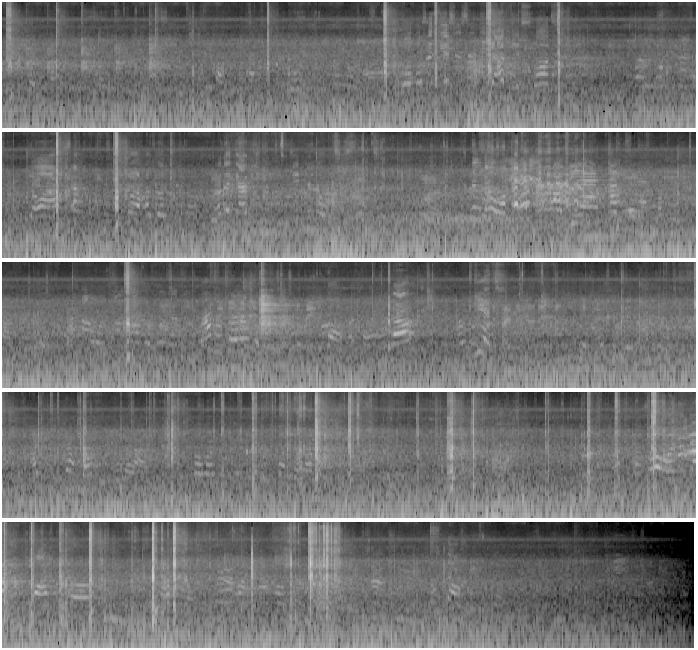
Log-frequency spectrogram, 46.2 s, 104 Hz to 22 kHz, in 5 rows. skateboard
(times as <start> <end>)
0.0 4.4, 5.0 7.7, 25.7 43.2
